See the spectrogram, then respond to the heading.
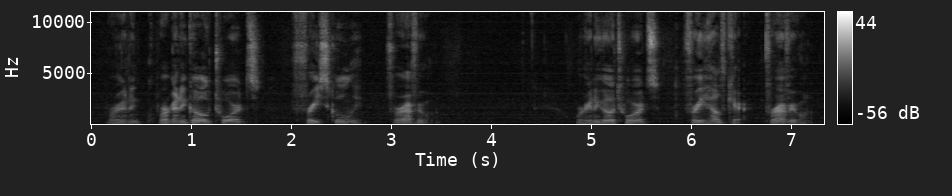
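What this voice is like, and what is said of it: Barack Obama impression. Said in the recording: “I think I've exhausted my Obama impression for now.”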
